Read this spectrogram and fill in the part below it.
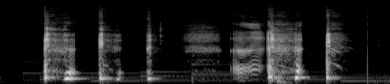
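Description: An elderly grandmother character in an animated cartoon, voiced by an actor, gives a burst of about six harsh, close coughs with throat clearing, loud and alone.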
